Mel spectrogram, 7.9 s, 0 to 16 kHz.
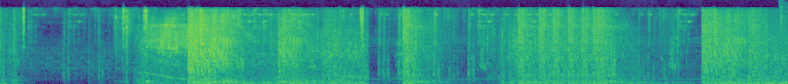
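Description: Gunfire and explosions in the Enemy Territory video game, with artillery, grenades and MP40 fire making dense, loud crackling volleys and booming blasts that come in long sustained stretches broken by brief gaps.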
